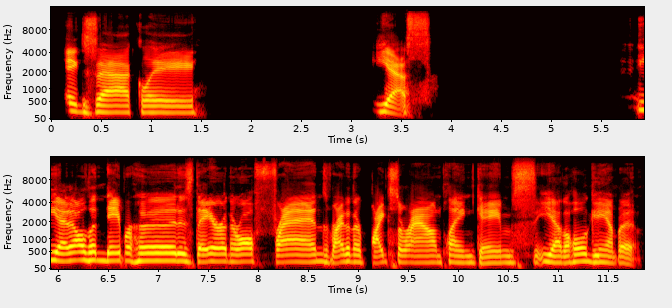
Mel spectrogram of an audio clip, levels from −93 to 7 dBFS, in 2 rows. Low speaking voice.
No: medium, 185 Hz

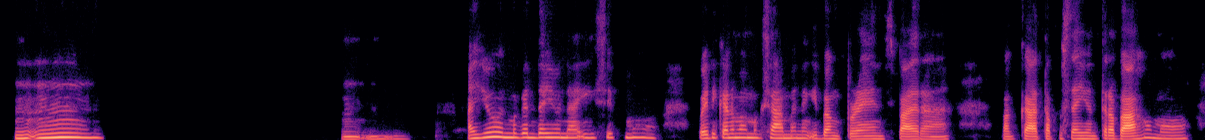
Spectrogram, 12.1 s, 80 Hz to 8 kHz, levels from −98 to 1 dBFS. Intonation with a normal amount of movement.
No: wide, 6.2 semitones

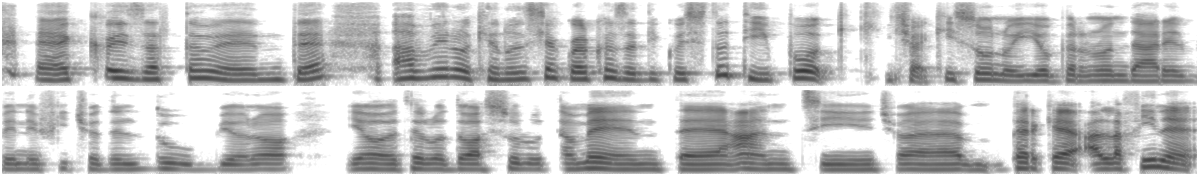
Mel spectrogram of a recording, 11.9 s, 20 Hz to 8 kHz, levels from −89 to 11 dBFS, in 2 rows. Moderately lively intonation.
Yes: average, 4.4 semitones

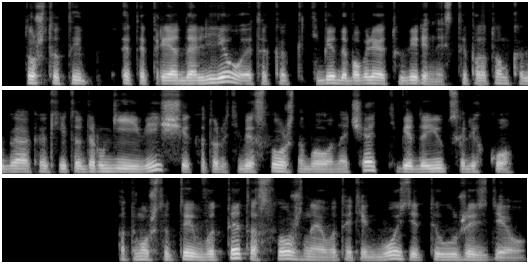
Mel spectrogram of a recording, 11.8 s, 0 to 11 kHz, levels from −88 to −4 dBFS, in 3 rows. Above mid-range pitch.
No: low, 115 Hz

